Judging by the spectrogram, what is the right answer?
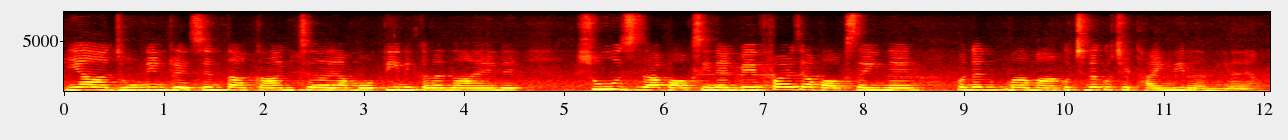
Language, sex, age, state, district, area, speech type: Sindhi, female, 45-60, Maharashtra, Mumbai Suburban, urban, spontaneous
